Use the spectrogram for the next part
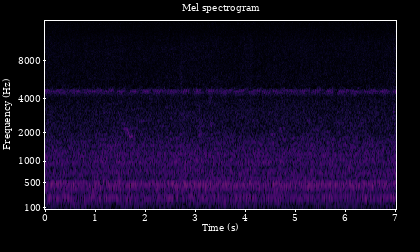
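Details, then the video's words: A steady swarm-like bee hum fills the whole stretch, a low buzzy drone layered with a faint thin whine high above and no breaks. "bees therapy relaxing natural buzzing sound"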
